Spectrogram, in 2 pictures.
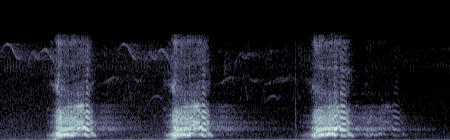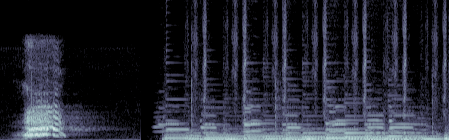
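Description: A maned wolf barks four times, loud, each harsh bark spaced a second or more apart, before music starts and carries on to the end.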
